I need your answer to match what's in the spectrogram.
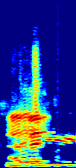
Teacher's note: لے نہیں بہن, لے پڑھ رہے ہیں آپ, لئی پڑھیے, لئی پوری ای کی آواز ظاہر ہونی چاہیے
